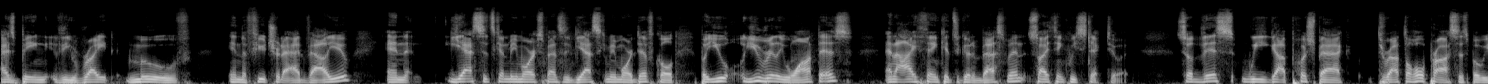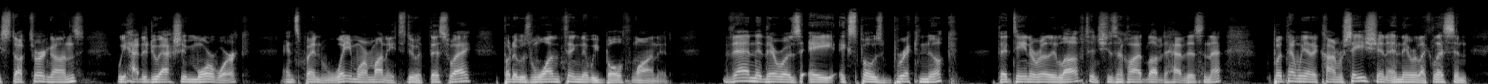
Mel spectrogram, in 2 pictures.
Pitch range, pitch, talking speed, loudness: 105-125 Hz, 115 Hz, 245 wpm, -20 LUFS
